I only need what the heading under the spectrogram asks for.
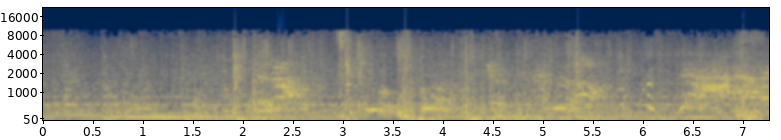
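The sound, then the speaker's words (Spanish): Punches land in a fistfight, heavy thuds scattered through a dense, noisy scuffle with yelling voices and a crowd-like commotion throughout. “Watson y Sherlock luchan a puñetazos como hombres.”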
